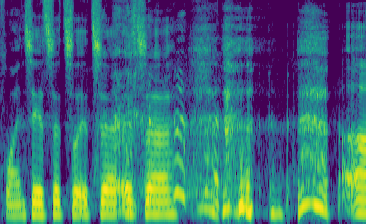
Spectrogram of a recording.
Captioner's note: laughter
